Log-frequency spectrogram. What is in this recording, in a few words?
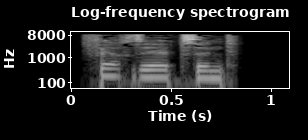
"versetzend", German; adjectives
